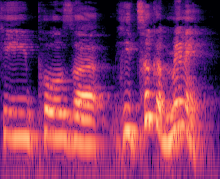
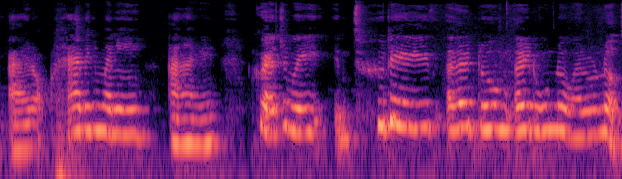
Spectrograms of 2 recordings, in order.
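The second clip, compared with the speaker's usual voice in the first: small defeated voice; 8 dB quieter than usual. Retold or imitated. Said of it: "I'm like".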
